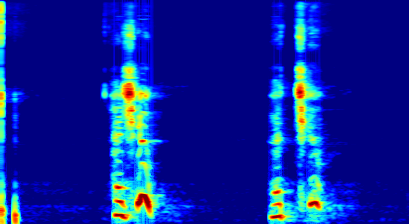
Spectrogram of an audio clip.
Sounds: Sneeze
